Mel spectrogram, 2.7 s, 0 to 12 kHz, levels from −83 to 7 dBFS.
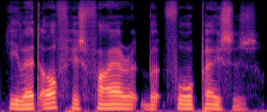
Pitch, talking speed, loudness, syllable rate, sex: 115 Hz, 200 wpm, -15 LUFS, 4.1 syllables/s, male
